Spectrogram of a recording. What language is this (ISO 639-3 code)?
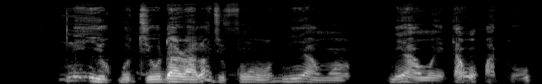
yor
